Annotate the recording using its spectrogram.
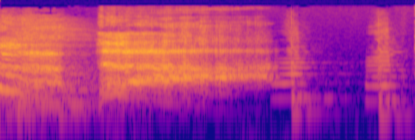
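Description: The cartoon Bear groaning with his mouth wide open, a short cry and then a longer, louder one starting about a second in, over background music.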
